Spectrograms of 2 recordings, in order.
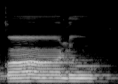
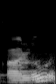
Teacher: lu-nya kita panjang 2 harokat saja karena tidak gabung dengan hamzah. Kalau digabungkan baru 5 harokat.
